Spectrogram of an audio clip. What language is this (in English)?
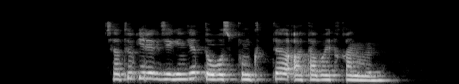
Kazakh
